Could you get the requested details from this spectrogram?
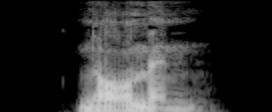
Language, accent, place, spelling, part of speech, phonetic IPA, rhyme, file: German, Germany, Berlin, Normen, noun, [ˈnɔʁmən], -ɔʁmən, De-Normen.ogg
- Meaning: plural of Norm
